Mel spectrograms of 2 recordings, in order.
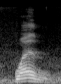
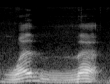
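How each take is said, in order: First: The word ends on a bare consonant. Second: The word ends with an added vowel. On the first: The speaker calls it right. "dal yang dalam keadaan sakinah" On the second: The speaker calls it wrong. "kalau kita membacanya wadha berarti bergerak"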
